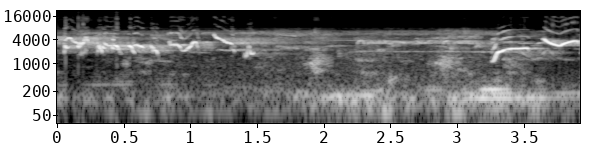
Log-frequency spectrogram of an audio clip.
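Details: White-rumped shama song aimed at provoking a rival; a few fast whistled phrases at the start and end, with a quieter gap and low background hum between.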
